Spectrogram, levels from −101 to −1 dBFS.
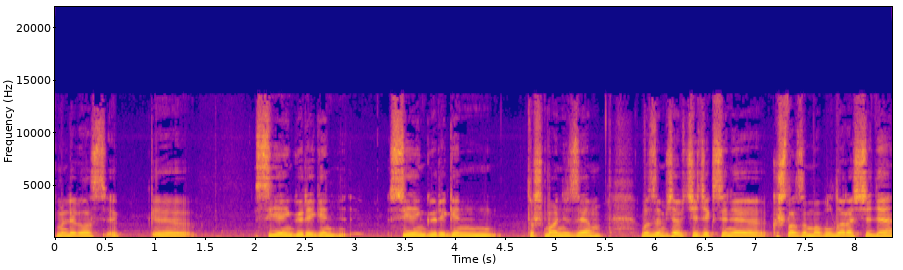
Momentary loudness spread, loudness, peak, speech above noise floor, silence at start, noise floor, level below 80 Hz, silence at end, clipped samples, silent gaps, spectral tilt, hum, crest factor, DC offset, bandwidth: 10 LU; -16 LUFS; -2 dBFS; 26 dB; 0 s; -41 dBFS; -46 dBFS; 0 s; under 0.1%; none; -5.5 dB/octave; none; 12 dB; under 0.1%; 14 kHz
